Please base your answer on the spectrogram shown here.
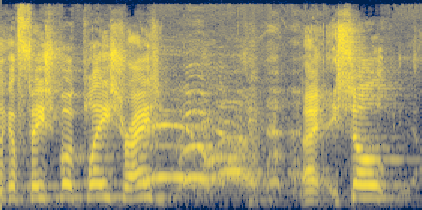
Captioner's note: audience cheering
